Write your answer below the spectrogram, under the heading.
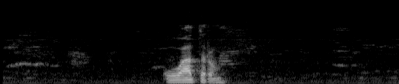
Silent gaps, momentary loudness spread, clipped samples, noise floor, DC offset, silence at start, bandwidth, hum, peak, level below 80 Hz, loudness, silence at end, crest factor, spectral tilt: none; 26 LU; under 0.1%; -60 dBFS; under 0.1%; 0.2 s; 16.5 kHz; 60 Hz at -60 dBFS; -8 dBFS; -60 dBFS; -25 LUFS; 1.7 s; 24 dB; -7 dB/octave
